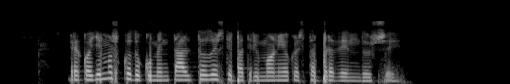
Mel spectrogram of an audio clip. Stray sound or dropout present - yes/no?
no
